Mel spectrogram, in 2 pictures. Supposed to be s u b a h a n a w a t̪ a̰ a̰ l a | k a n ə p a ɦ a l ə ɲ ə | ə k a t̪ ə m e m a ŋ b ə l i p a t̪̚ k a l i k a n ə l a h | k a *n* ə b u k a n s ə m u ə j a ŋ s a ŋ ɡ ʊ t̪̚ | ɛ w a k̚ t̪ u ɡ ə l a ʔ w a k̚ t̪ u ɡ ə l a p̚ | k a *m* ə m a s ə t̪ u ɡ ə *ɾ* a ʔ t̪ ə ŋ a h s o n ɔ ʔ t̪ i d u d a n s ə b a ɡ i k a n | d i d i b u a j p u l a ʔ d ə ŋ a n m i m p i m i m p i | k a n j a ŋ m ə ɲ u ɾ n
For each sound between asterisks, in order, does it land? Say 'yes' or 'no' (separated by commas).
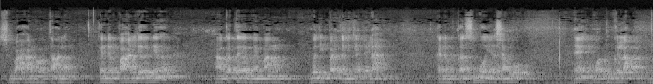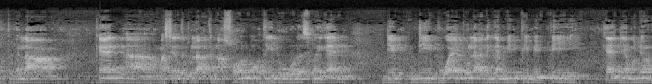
yes, no, no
